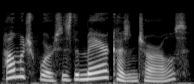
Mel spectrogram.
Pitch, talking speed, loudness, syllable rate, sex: 225 Hz, 245 wpm, -17 LUFS, 5.8 syllables/s, female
